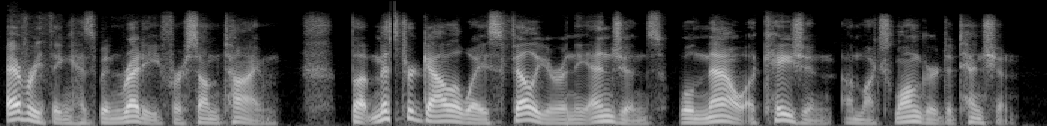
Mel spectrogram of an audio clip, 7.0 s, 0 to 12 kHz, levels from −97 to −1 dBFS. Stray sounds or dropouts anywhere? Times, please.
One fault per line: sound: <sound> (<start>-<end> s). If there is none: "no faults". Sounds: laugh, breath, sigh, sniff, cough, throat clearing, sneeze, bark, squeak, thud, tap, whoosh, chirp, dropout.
sound: dropout (2.6-2.6 s)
